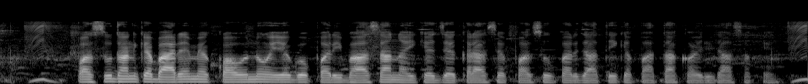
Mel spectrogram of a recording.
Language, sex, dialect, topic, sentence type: Bhojpuri, male, Southern / Standard, agriculture, statement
